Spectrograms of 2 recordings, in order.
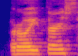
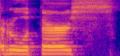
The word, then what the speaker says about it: Reuters: Reuters ha. Hindi routers.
